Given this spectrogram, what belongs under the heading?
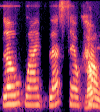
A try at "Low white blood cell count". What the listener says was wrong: See you swallow the T. I want you to hear the white, no T. So I want you to hear the low white blood.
